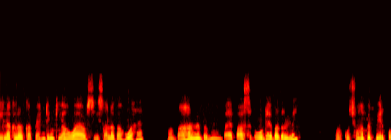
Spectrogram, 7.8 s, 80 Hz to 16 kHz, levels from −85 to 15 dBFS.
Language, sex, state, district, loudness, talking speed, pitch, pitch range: Hindi, female, Jharkhand, Jamtara, -21 LUFS, 205 wpm, 195 Hz, 190-200 Hz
